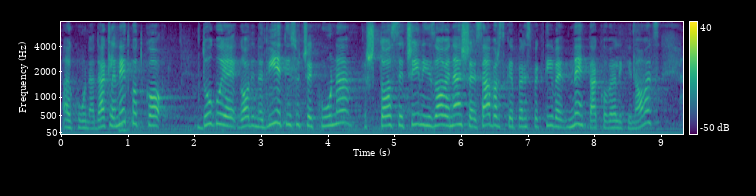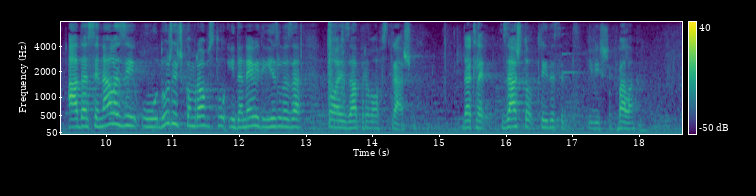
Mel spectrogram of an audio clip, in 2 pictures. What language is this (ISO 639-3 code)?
hrv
